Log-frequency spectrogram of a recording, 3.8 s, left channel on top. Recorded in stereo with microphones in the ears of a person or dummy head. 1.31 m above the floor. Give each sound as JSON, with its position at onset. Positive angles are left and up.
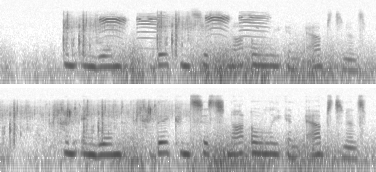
{"t": 0.6, "sound": "a woman speaking", "side_deg": -45}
